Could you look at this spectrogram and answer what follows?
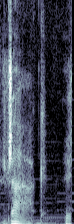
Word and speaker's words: Jacques: You could say it as Jacques.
